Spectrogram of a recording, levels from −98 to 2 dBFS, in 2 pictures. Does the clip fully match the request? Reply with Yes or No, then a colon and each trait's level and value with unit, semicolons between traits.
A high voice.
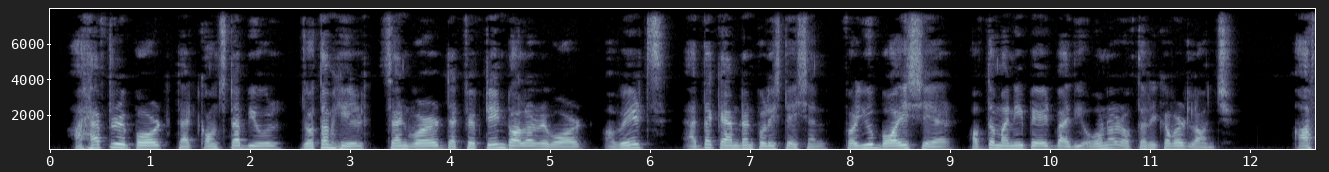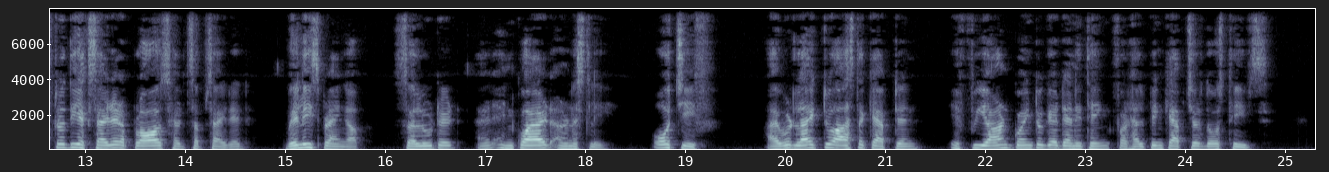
No: medium, 150 Hz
